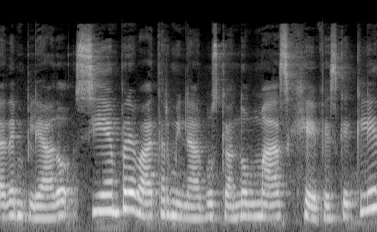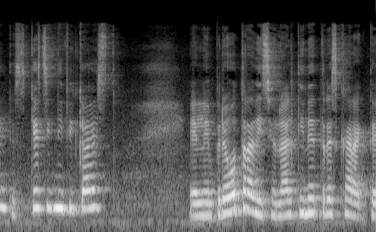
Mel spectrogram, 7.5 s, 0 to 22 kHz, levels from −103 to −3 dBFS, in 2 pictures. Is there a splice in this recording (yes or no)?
no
